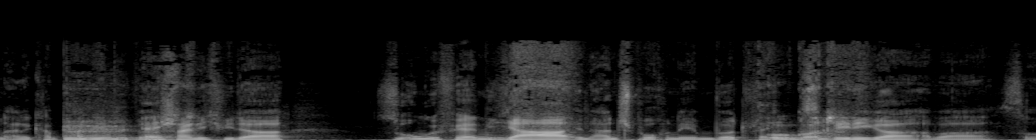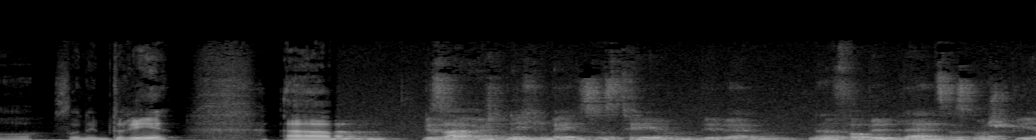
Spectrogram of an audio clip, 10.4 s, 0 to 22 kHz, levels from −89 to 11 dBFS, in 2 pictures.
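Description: At 6.88 s the speech abruptly turns roomy and hollow with thinner bass, staying that way to the end: a switch to a distant microphone, likely after the close one dropped out. Loudness holds steady, but a background noise floor about 30 dB below the speech appears, and the spectrogram shows smeared reverberant tails and a weakened low band.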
